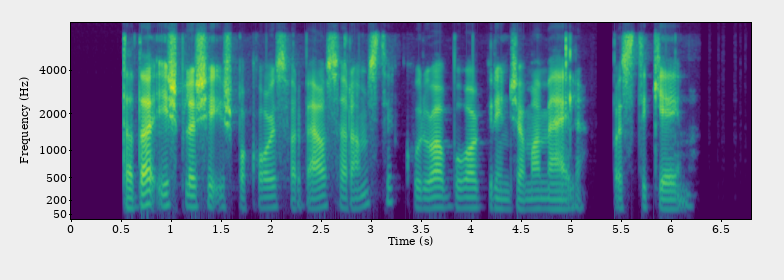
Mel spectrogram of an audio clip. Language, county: Lithuanian, Kaunas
